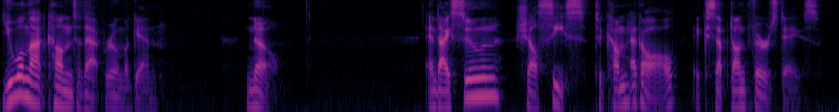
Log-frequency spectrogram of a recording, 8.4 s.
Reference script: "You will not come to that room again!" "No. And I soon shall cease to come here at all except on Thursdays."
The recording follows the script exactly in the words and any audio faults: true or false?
false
